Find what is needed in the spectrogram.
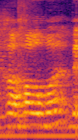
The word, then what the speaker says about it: jojoba: So because, you know, I'm on my natural tip, I use coconut oil and jojoba. That's J-O-J-O-B-A, in case you didn't know how to pronounce that.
